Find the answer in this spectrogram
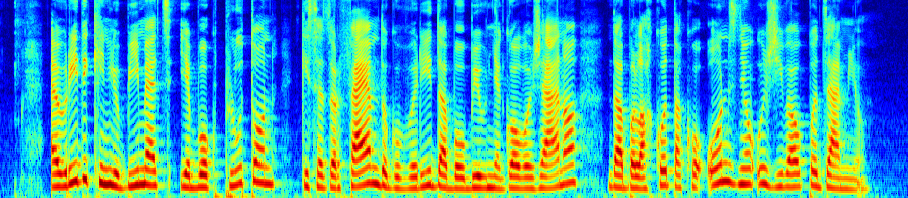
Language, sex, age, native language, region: Slovenian, female, 18-29, Slovenian, Drava region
